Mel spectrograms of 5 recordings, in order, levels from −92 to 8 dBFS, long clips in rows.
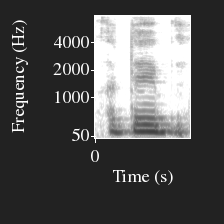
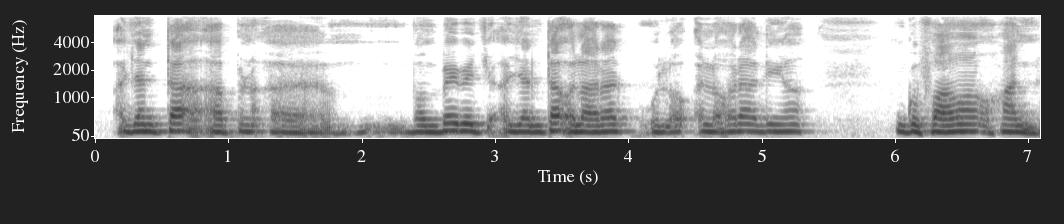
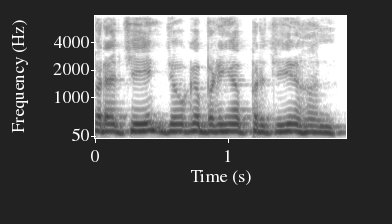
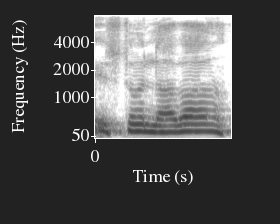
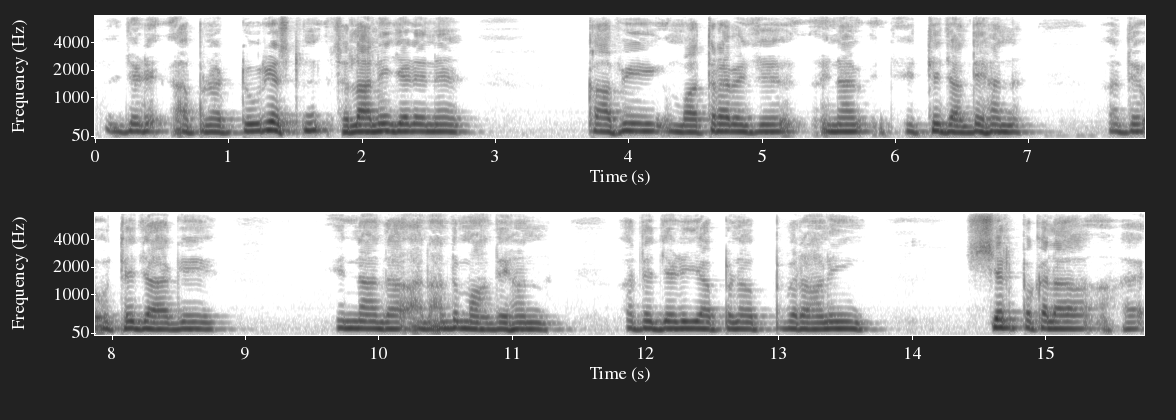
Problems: none marked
